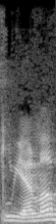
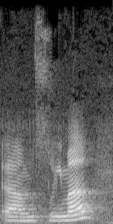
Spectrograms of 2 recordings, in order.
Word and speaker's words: Sliema: And yeah, we stayed in, it's spelled out Sliema, but I'm pretty sure if I remember correctly it's called Slima.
